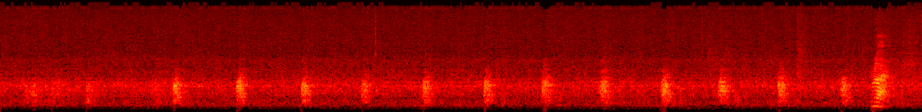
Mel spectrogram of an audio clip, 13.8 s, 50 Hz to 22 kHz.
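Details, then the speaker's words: Regular whooshing pulses, about 65 a minute, over steady hiss: hand-held Doppler with ultrasound gel at the anterior tibial vessel during a podiatry foot circulation check in diabetes; biphasic arterial signal. "That's a biphasic sound, which means there's two sounds that we hear there. This one is a biphasic as well."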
